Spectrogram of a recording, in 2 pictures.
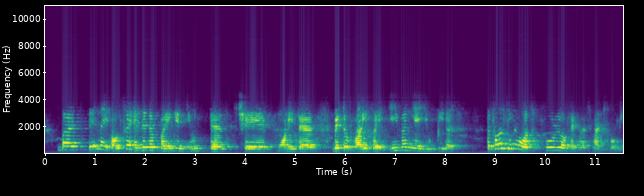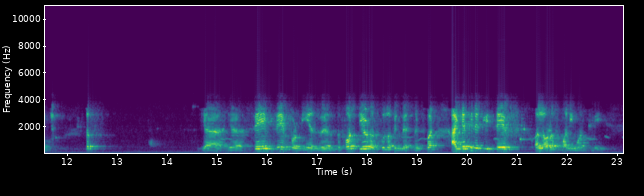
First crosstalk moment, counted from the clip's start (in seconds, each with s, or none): none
